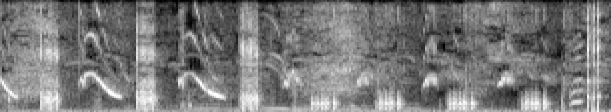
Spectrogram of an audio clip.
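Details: Training song of a Nias hill myna: swooping whistled slurs alternate with loud clicks and short nasal, harmonic notes at roughly half-second intervals.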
